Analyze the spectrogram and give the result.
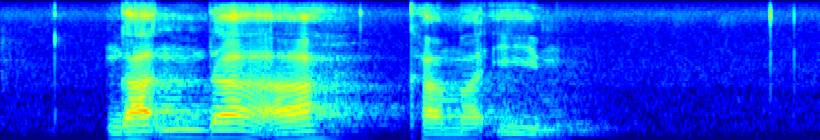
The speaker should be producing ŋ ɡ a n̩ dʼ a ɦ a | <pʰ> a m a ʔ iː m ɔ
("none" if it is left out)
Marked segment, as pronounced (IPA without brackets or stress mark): kʰ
